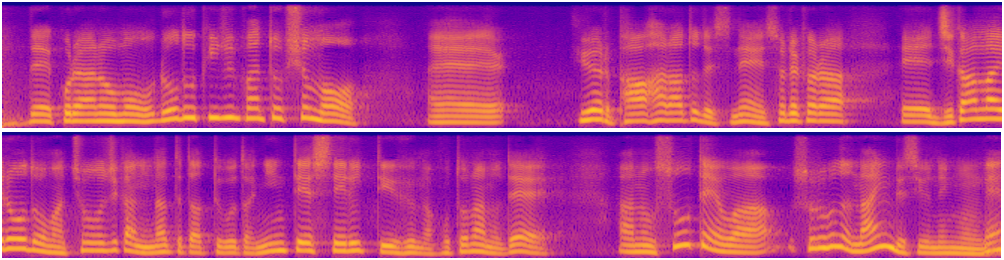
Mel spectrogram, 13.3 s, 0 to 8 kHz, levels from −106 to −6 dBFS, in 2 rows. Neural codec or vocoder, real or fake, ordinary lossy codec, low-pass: codec, 24 kHz, 0.9 kbps, WavTokenizer, large speech release; fake; none; 7.2 kHz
